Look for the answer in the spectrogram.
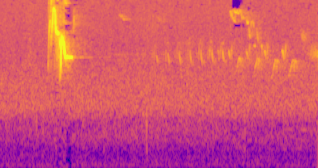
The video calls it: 白面白鶺鴒/White Wagtail(Motacilla alba)singing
